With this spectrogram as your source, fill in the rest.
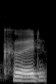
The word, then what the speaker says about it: could: already should could would so there's no L pronounced at all this vowel u sounds like u so we have should could would just forget about the L we don't pronounce it at all and I have a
